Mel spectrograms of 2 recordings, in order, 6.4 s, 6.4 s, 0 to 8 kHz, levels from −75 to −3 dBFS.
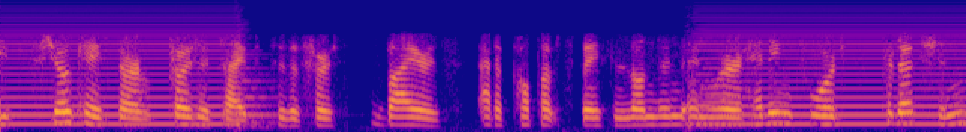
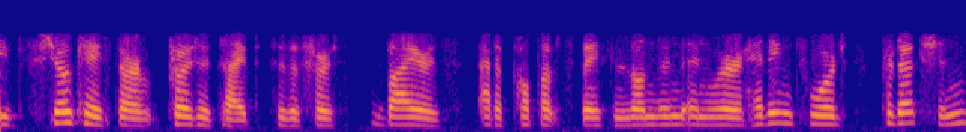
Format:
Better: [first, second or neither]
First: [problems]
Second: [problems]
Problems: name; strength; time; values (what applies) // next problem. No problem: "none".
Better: second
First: background sound (Alarm); 10 dB below the speech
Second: none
